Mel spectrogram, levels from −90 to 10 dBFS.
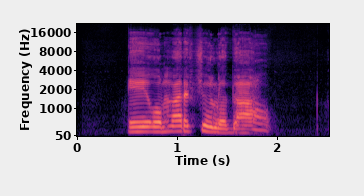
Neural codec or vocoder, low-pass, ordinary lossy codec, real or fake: codec, 44.1 kHz, 1.7 kbps, Pupu-Codec; none; none; fake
